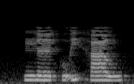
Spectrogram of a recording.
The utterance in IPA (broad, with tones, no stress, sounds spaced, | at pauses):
ŋ ɛ˨˩ k o̰˧˥ j h a˧ w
